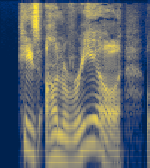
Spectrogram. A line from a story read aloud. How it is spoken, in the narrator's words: laughed, clearly entertained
